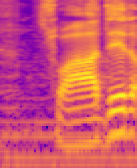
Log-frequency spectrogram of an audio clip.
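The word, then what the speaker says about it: صادر: स्वादिर और सादिर इस तरह से कह सकते हैं। लेकिन सिंपली सादिर कह लीजिए दोनों को कोई बात नहीं।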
